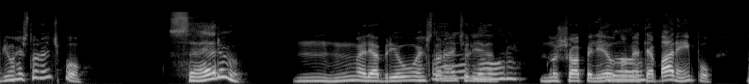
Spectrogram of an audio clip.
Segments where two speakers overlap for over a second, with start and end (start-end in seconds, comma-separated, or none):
none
